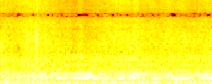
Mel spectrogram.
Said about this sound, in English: I call, above the rush and roar of an ocean climbing into the sky.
